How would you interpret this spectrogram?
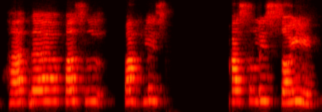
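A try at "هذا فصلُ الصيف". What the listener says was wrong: Hada faslu. Nggak ada yang menyebabkan dia kasrah. Hada faslu.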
